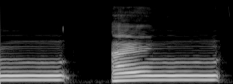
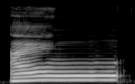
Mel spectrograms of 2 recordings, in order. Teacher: আং ইকফা গুন্নাটা নাকের ভিতরে লুকিয়ে করতে হয়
